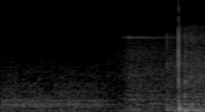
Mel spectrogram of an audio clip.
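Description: Near silence: faint room tone, broken by a single brief knock near the end.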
